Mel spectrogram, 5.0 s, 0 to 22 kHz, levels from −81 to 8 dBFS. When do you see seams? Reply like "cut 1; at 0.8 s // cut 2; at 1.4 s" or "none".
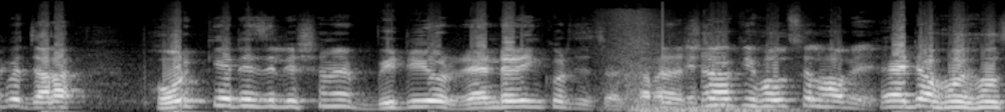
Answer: cut 1; at 3.3 s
